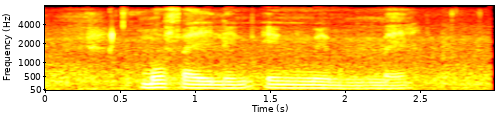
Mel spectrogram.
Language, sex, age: Tswana, male, 21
